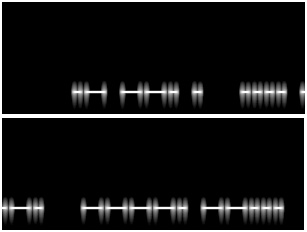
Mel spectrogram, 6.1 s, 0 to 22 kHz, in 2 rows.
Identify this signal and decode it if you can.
Morse code, heard as a keyed tone, about 20 wpm, 700 Hz. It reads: AGE HR 97
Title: Practice QSO - Exchange 3 - More Info - 20wpm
